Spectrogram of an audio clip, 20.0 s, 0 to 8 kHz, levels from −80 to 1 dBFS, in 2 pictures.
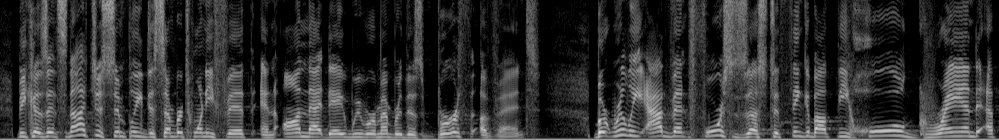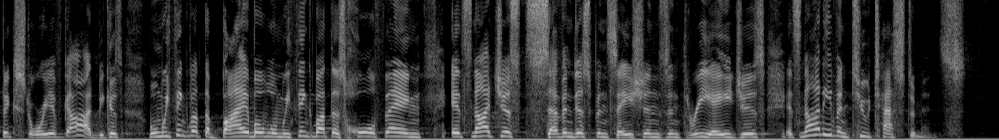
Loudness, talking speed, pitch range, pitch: -26 LUFS, 175 wpm, 190-245 Hz, 215 Hz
